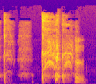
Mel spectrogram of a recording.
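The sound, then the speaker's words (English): A loud fit of coughing from a person with COVID: two short hacks, a brief pause, then three rougher, throatier coughs in quick succession, with no talking. “This whole time, I've been holding back a cough.”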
